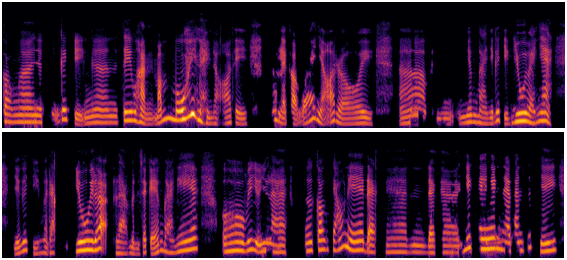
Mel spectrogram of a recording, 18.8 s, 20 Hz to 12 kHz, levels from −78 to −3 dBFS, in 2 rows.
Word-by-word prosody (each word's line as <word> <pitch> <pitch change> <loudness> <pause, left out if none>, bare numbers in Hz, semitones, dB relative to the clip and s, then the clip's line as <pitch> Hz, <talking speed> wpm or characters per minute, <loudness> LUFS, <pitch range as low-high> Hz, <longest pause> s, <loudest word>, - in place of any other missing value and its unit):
còn, 185 -2 -4
à, 185 0 -1 0.3
những 395 - -12
cái 255 - +3
chuyện, 140 +4 -4
ờ, 170 0 -3 0.2
tiêu 230 0 +4
hành 165 -11 0
mắm 275 +1 +1
muối 270 +11 +10
này 170 -9 +1
nọ 150 +2 -8
thì 140 -3 -5 0.4
nó 245 - -6
lại 205 - -1
còn - - -1
quá - - -3 0.2
nhỏ 220 - -2
rồi, 145 -2 -5 0.4
đó, 155 +3 -5 0.4
ưm, 140 - -12 0.3
nhưng 180 +4 -3
mà 155 -4 -6
những 150 +1 -7
cái 230 - +1
chuyện 140 - -6
vui 215 +1 +8
bạn 175 -1 -1
nha, 220 -2 +2 0.4
những 145 +2 -4
cái 230 - +1
chuyện 150 +3 -12
mà 165 - -8
đặc - - -4 0.2
biệt 225 -10 -1
vui 240 +1 +7
đó, 270 +4 +5 0.2
là 150 -2 -5
mình 145 -4 -9
sẽ 170 - -3
kể 140 - -1
ông 210 +8 -4
bà 185 -5 -5
nghe. 230 +9 +1 0.4
Ồ, 220 +3 +2
ví 235 +4 0
dụ 215 - +2
như 200 +3 0
là, 185 -2 -3 0.3
ừ, 220 +2 0
con 250 0 +1
cháu 250 +4 -3
nè 240 -6 +3
đạt, 185 -4 0
à, 185 0 -7 0.3
đạt, 170 0 0
à, 175 0 -8 0.2
giấy 290 +5 +1
khen 265 0 +6 0.3
nè, 225 -3 0
thành 225 0 -5
tích 310 0 -9
gì, 215 +4 +2
190 Hz, 200 wpm, -22 LUFS, 165-230 Hz, 0.4 s, muối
